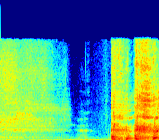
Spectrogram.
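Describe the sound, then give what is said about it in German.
A few harsh coughs from a person who is still slightly ill, bunched in a short, loud burst that follows a quieter stretch with no other sound. “Ja, immer noch ein bisschen husten.”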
